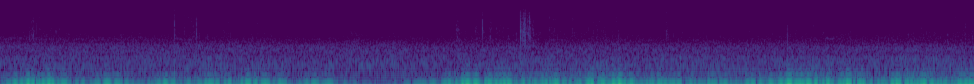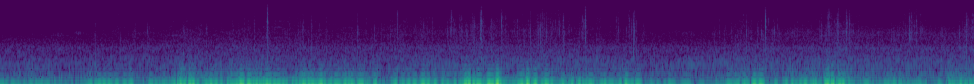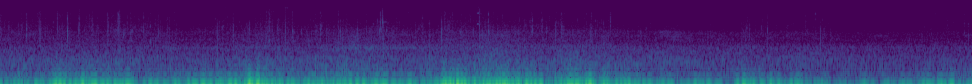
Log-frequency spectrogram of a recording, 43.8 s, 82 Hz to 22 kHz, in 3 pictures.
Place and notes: This is one of my first experiments recording with a Sound Devices; the set-up is Sound Devices 702 plus Audio Technica BP4029 stereo microphone. I am not sure if I had the channels linked correctly, as I had to boost the left a little in post-production to balance left and right channels. Haren is a very quiet district on the outskirts of Brussels, and the day we visited was very windy. There are many trains passing through, and lots of quiet green pockets of land. I was standing in a sheltered spot beside the wall that surrounds St Catherine's Church. I could hear very close by, the sounds of birds and the wind moving through the ivy; and more distantly, the trains passing and traffic moving gently in the nearby square. It is not my favourite recording ever; it's a little windy in places. However it does document a careful listening experience in what was to me a completely foreign land and sound scape.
